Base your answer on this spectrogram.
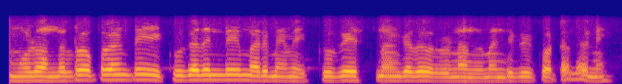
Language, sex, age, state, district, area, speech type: Telugu, male, 30-45, Andhra Pradesh, West Godavari, rural, conversation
